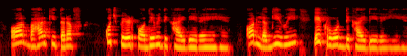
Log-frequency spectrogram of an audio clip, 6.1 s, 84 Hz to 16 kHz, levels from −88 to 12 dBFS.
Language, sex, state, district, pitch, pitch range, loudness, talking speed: Hindi, female, Bihar, Saharsa, 220 Hz, 190-265 Hz, -26 LUFS, 195 wpm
